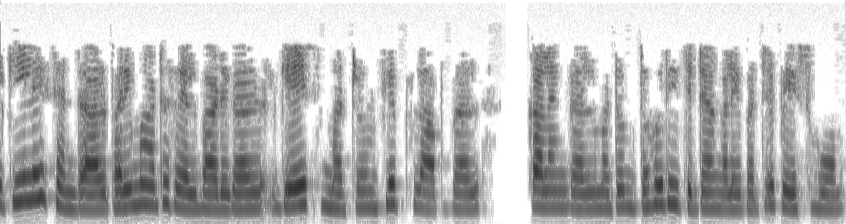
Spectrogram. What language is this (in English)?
Tamil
